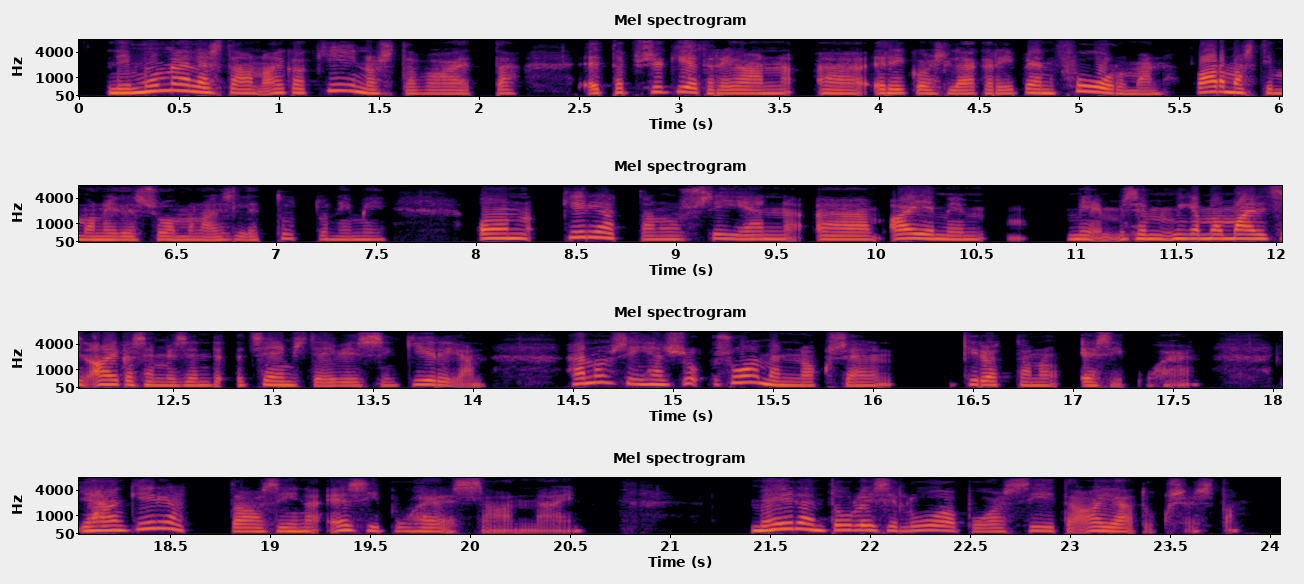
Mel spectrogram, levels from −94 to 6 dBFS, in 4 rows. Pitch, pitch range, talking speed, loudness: 210 Hz, 185-235 Hz, 125 wpm, -34 LUFS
